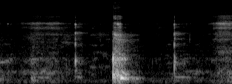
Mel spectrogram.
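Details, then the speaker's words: Adult with cough and cold, sore throat and dizziness the day before, now slightly better while eating spicy noodles and taking medicine; a single harsh cough burst between brief throat sounds. "Hari ini aku tuh sakit e batuk pilek. Batuk pilek."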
